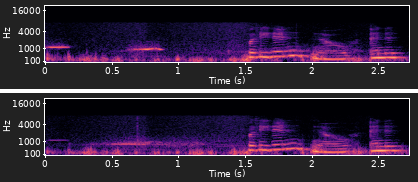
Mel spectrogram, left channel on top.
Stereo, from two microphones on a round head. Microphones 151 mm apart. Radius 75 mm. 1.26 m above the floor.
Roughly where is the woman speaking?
Centre.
